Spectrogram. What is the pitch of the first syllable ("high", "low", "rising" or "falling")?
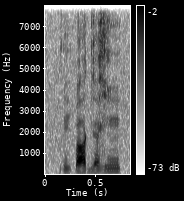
low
